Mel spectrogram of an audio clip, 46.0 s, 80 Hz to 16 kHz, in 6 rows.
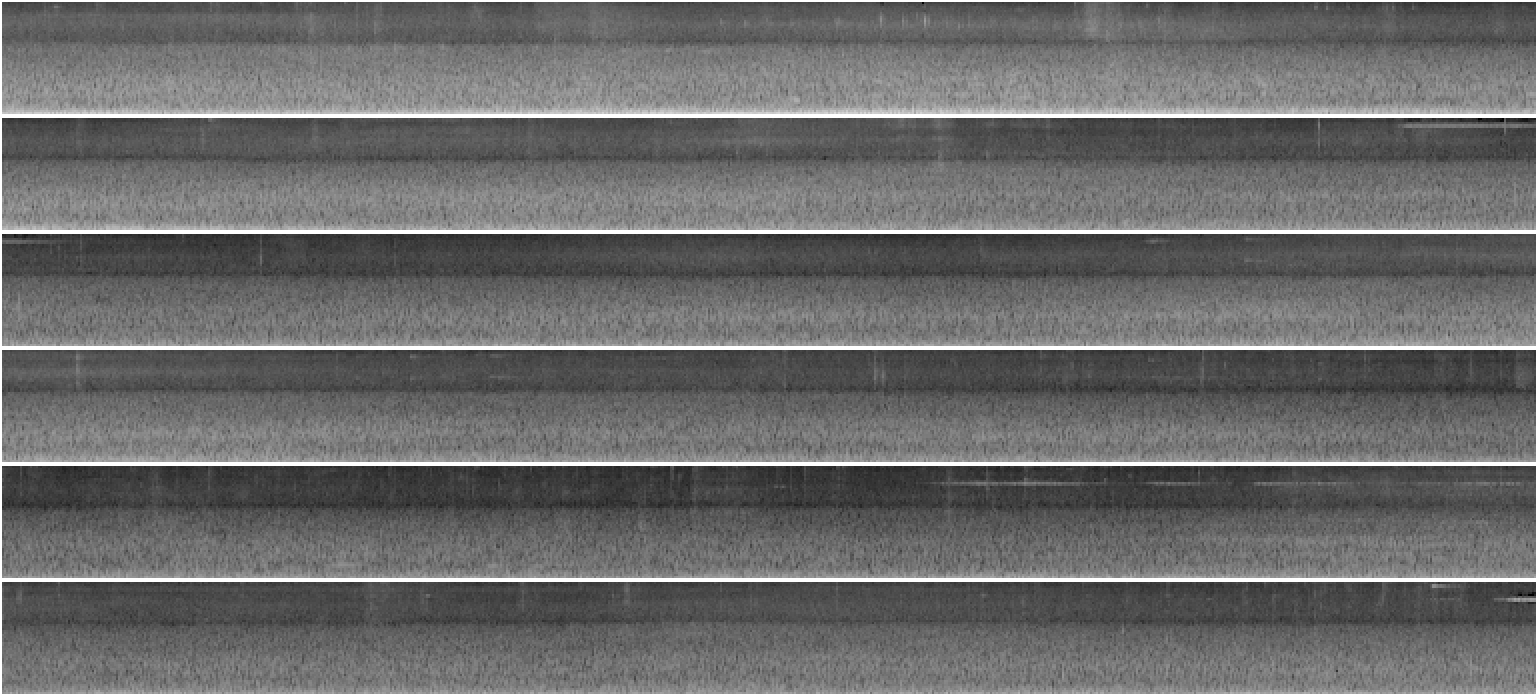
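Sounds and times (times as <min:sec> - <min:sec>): passing vehicle engine hum: 0:00.0 - 0:11.8
road traffic rush: 0:00.0 - 0:46.0.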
